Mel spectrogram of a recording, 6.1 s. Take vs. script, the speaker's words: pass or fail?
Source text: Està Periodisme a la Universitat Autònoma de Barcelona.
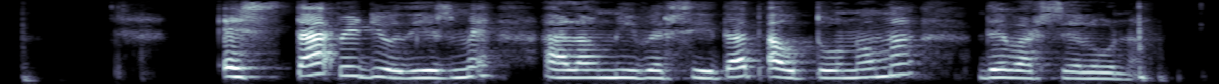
pass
